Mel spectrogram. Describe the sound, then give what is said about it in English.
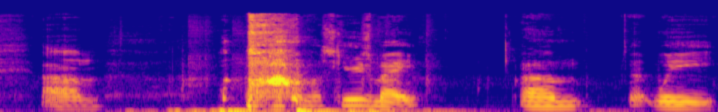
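A short, harsh cough after water went down the wrong way breaks in between stretches of a man's ordinary speech. “Excuse me, that water went down the wrong way.”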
